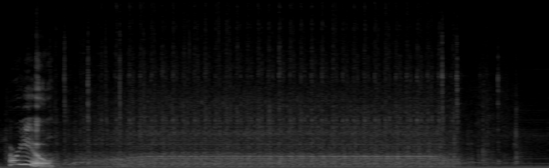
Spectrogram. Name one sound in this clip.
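A sewing machine runs with a steady whirring hum.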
